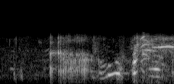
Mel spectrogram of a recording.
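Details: A single short, throaty burp with a bit of voice, brief, in a clip where the person also coughs; an ordinary belch.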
